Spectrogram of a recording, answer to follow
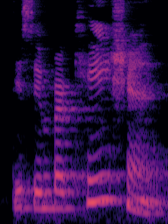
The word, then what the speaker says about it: disembarkation: k a t i o 이거는 cation 이렇게 발음하죠 disembarkation 이렇게 발음하는데 disembark 하면은 배나 비행기에서 내리라는 뜻이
